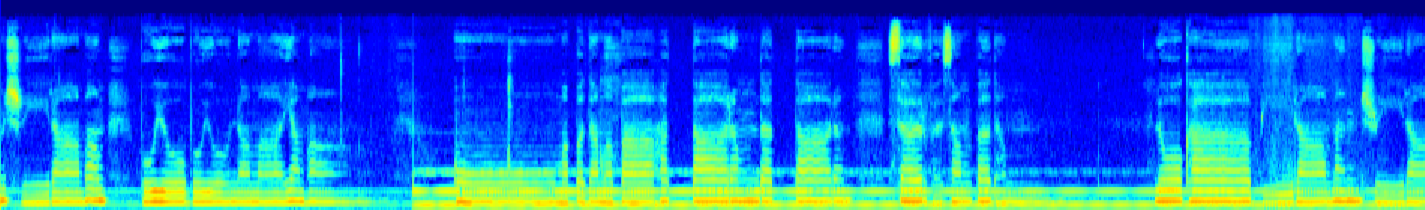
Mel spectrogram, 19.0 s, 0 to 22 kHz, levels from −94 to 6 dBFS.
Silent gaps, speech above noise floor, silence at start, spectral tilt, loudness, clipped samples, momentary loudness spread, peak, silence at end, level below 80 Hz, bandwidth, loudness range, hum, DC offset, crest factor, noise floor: none; 24 dB; 0 s; -5.5 dB/octave; -28 LUFS; under 0.1%; 13 LU; -8 dBFS; 0 s; -64 dBFS; 15.5 kHz; 4 LU; none; under 0.1%; 20 dB; -51 dBFS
